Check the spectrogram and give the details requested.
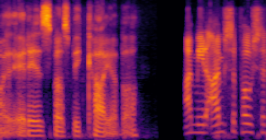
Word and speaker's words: Kaiba: Kiba? No, I'm pretty sure it's supposed to be Kayaba.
